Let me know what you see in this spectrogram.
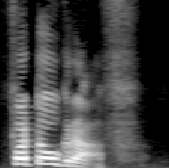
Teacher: For example, photograph, stress the first syllable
